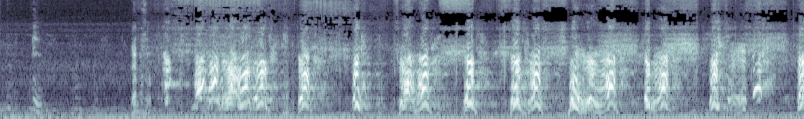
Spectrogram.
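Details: Dog barking during protection training, German Shepherd or Malinois type: after two quiet seconds, loud harsh barks come in quick bursts, often doubled, continuing steadily to the end over a low background hum.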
